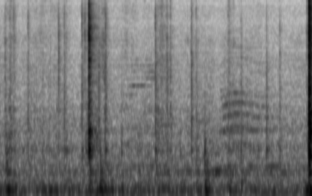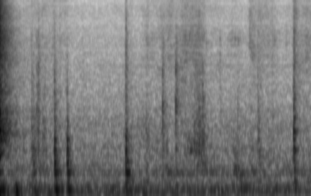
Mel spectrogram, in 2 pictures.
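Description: Metal snap fasteners on a leather strap being pressed onto the studs of a leather notebook cover, with light clicks of handling; one sharp snap about three seconds in is the loudest.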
